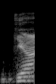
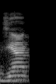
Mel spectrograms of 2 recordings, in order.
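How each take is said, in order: First: The syllable uses the everyday North Indian pronunciation. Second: The syllable uses the Vedic pronunciation. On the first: This is the form commonly taught in schools. "ज्ञा ही पढ़ाया गया है" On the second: This is the form used in Vedic recitation. "वैदिक उच्चारण ज्या करते हैं"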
